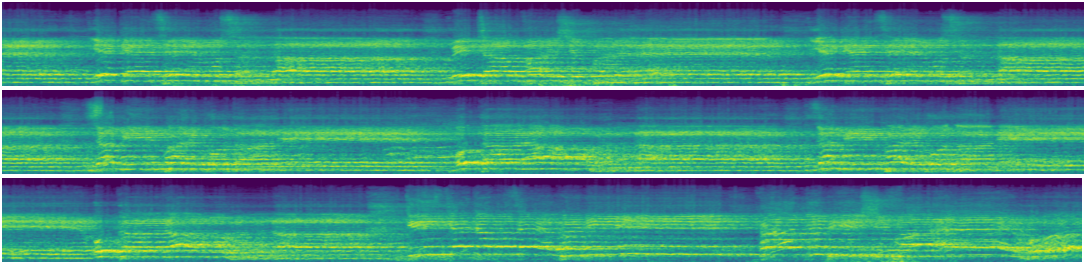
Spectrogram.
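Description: A group of men's voices singing devotional verses together into microphones, amplified. The long held phrases follow one another without a pause.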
